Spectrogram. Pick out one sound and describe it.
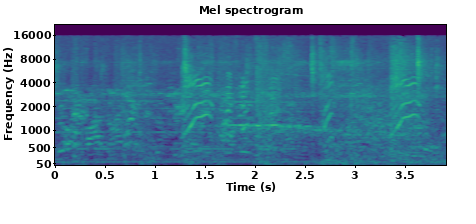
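Blows land with sharp thuds and smacks in a video game fight.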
